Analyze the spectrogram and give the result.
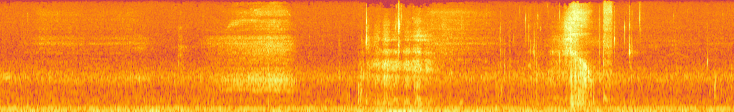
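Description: A bottle of Ginger Aid is twisted open with a few soft crackling clicks, then a brief slurping sip, with a low steady hum.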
